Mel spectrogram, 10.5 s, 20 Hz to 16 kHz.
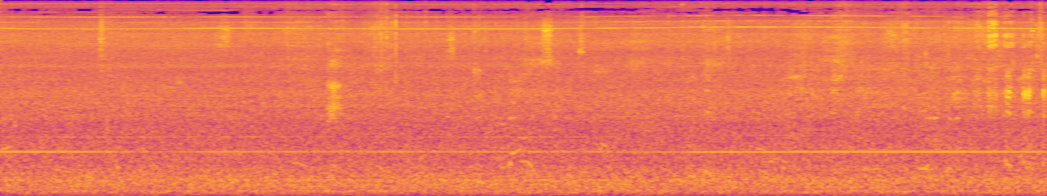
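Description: Cabin noise inside a Boeing 787-8 airliner descending on approach: steady airflow and engine noise with a thin, steady whine running through it.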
